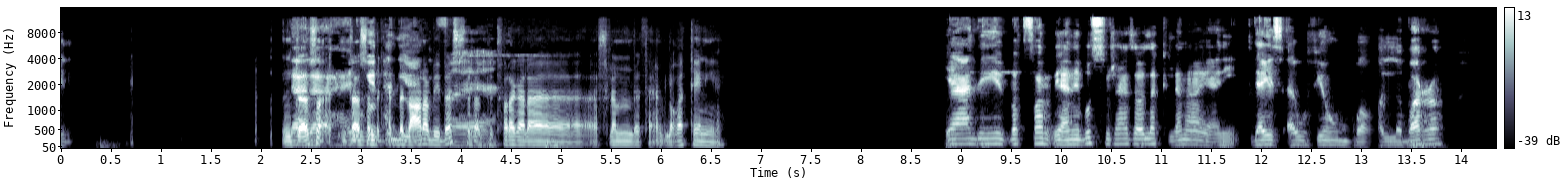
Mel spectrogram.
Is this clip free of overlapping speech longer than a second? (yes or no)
no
